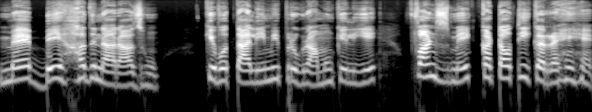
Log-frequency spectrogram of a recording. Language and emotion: Urdu, angry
